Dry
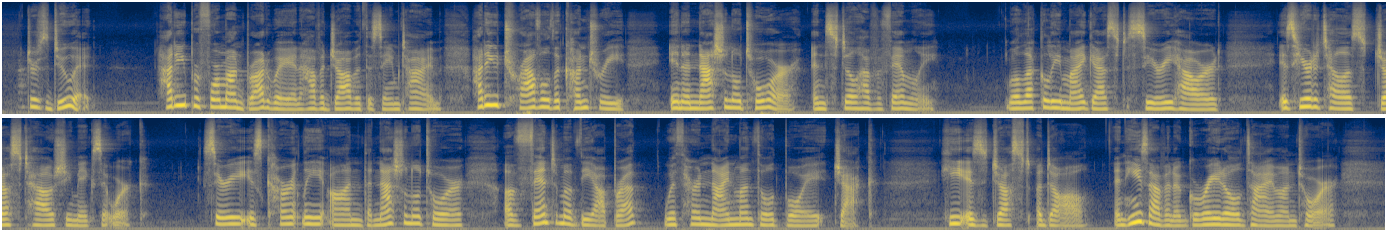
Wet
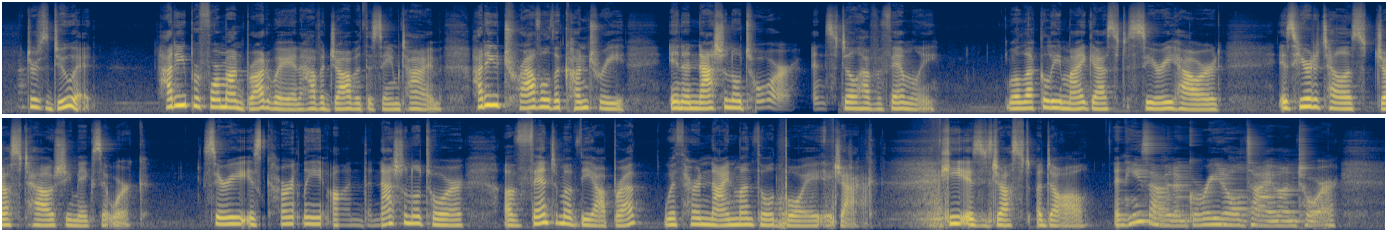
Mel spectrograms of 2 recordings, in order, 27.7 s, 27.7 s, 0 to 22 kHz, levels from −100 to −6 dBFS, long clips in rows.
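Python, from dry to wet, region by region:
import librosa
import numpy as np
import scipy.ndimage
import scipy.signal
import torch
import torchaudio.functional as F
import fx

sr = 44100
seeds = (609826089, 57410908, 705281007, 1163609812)

y = fx.chain(x, sr, fx.highpass(hz=860.0, slope=12),
    fx.high_shelf(hz=3300.0, db=-6.0),
    fx.upward_expand(threshold_db=-41.0, expansion=1.5), at=(7.53, 8.36))
y = fx.chain(y, sr, fx.high_shelf(hz=3000.0, db=4.5),
    fx.level_steps(step_db=19), at=(16.41, 17.71))
y = fx.chain(y, sr, fx.highpass(hz=140.0, slope=12),
    fx.echo_single(ms=124, db=-23.0),
    fx.pre_swell(db_per_s=60.0), at=(21.54, 23.86))
y = fx.chain(y, sr, fx.comb_fb(f0_hz=110.0, decay_s=0.36, harmonics='all', damping=0.0, mix_pct=90),
    fx.env_flatten(amount_pct=50), at=(25.0, 27.1))
y = scipy.signal.sosfilt(scipy.signal.butter(4, 130.0, 'highpass', fs=sr, output='sos'), y)
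y = fx.high_shelf(y, sr, hz=5000.0, db=-8.0)
y = y * 10.0 ** (-3.0 / 20.0)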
